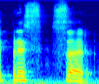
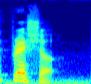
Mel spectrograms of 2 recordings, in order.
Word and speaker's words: pressure: word which is pressure just because i have 2s i can't say press sir i can't say press sir so here double s will become sure sound so i say pressure all right so you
